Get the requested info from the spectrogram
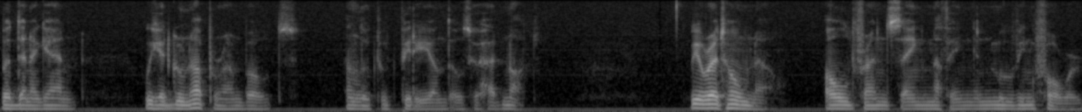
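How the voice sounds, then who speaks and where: Calm and flat in intonation, a man with a non-native accent speaks in a very deep, low pitch with a dark, mellow tone, leaving long, frequent pauses. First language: not English. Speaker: amateur writer reading own stories. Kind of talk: reading aloud.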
